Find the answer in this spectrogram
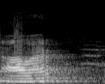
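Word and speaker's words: hour: है तो भी हम, जब किसी वर्ड में एच साइलेंट रहता है तो भी हम आर्टिकल एन का प्रयोग करते हैं, एन का प्रयोग करते हैं। जैसे एग्जाम्पल में हम लिखे हैं, एन आवर comma N honourable man comma N एयर।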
